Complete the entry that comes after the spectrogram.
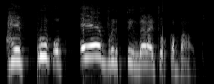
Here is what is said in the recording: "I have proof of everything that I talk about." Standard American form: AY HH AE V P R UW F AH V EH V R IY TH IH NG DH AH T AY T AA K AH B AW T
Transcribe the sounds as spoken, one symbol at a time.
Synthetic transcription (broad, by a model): AY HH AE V P R UW F AH V EH V R IY TH IH NG DH AH T AY T AA K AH B AW T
